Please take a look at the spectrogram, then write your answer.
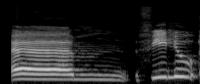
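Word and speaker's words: filhó: Filho has an accent on the O. So you change everything. You shift the stressed syllable to the last syllable, And the O with the accent, it's no longer pronounced as oo sound.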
